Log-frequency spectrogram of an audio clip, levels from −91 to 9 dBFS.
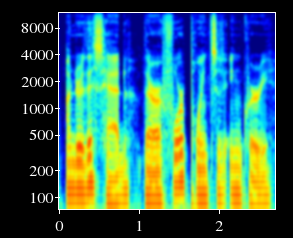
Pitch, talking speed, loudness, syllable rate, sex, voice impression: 105 Hz, 200 wpm, -16 LUFS, 6.2 syllables/s, male, very masculine, very adult-like, slightly middle-aged, very thick, tensed, powerful, slightly bright, slightly hard, slightly clear, fluent, very cool, very intellectual, slightly refreshing, sincere, very calm, mature, friendly, very reassuring, unique, slightly elegant, wild, slightly sweet, kind, slightly modest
